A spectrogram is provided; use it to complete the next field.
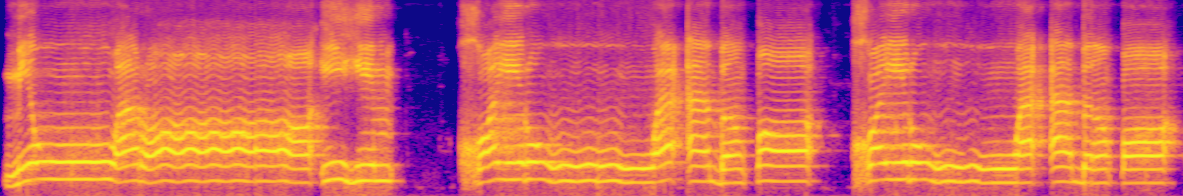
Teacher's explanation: idgham yang memakai gunnah ataupun dengung ke hidung selama 2 harkat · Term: idgham bi gunnah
